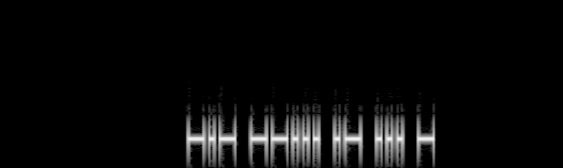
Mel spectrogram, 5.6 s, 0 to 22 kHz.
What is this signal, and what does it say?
Morse code, heard as a keyed tone, about 22 wpm, 700 Hz. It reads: K7AST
